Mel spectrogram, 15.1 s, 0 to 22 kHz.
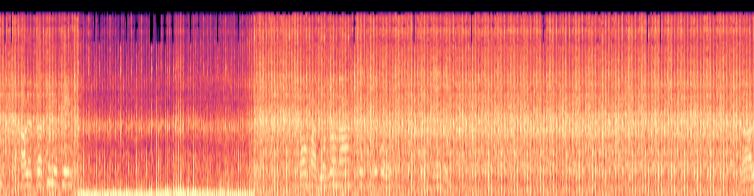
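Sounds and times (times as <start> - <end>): diesel tractor engine idling: 0.0 - 15.0
valve train clatter: 0.0 - 15.0.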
